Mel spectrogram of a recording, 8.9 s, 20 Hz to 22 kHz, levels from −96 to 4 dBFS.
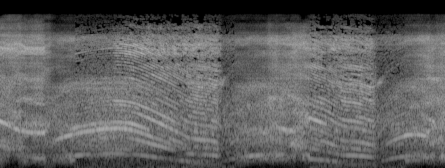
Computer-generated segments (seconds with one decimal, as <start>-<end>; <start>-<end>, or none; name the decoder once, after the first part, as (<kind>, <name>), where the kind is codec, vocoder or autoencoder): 0.0-1.5 (autoencoder, DAC-VAE); 4.7-6.2; 8.1-8.9

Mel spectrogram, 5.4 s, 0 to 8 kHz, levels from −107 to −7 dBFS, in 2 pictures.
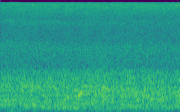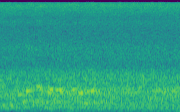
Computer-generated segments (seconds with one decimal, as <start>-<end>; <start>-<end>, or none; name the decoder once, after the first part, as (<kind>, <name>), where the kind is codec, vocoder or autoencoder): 0.0-2.0 (autoencoder, DAC-VAE); 2.6-3.4

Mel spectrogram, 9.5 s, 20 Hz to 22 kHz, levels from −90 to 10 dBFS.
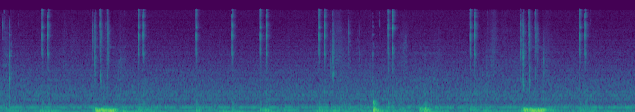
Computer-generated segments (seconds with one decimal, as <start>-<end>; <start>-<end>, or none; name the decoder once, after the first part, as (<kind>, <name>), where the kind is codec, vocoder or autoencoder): none

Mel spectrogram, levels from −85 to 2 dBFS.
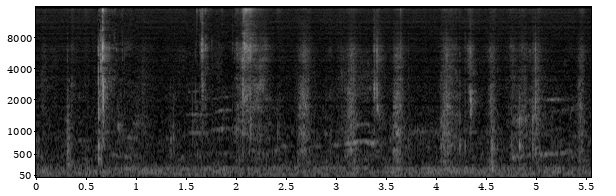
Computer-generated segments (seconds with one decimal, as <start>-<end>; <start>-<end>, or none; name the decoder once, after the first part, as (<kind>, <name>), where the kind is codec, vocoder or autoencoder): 0.0-0.6 (autoencoder, DAC-VAE); 1.0-1.5; 2.1-5.6

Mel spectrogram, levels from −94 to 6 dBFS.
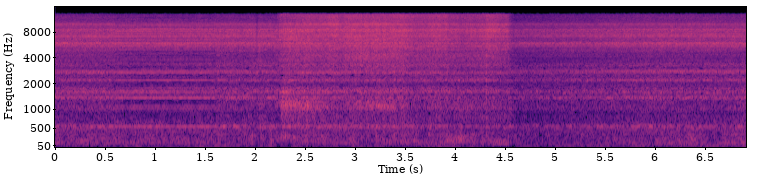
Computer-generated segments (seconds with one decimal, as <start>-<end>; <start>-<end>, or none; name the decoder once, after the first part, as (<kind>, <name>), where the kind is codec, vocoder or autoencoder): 0.0-0.6 (autoencoder, DAC-VAE); 1.6-6.9

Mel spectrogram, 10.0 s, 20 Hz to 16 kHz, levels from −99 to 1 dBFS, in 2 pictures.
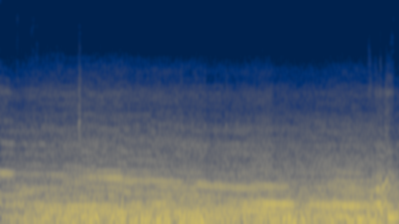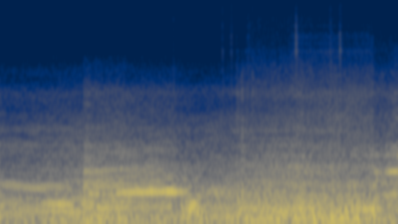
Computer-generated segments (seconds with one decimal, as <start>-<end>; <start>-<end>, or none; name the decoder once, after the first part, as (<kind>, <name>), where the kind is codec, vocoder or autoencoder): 7.3-8.1 (autoencoder, DAC-VAE); 8.6-9.6

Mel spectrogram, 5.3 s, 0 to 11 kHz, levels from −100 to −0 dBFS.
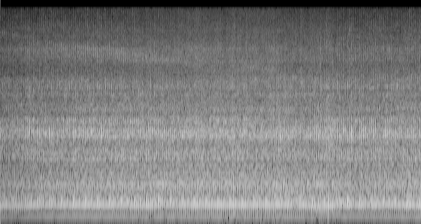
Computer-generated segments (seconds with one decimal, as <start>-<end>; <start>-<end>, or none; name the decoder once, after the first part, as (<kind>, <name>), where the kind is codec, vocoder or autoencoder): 1.6-4.2 (autoencoder, DAC-VAE)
